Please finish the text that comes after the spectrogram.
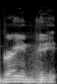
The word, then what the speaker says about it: Granary: the proper spelling of Granary. It's spelled like canary with a GR on the front.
